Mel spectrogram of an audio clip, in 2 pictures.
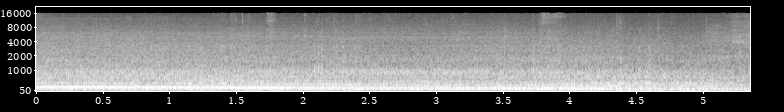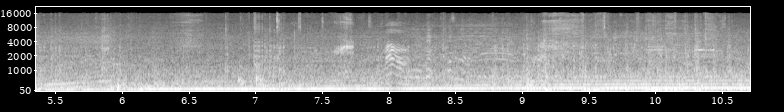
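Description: Car engine and road noise heard from inside the cabin of a moving car. The engine note falls about four seconds in and rises again near the end.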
